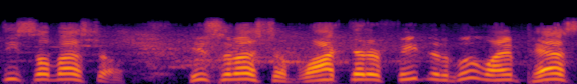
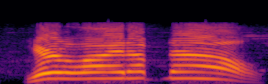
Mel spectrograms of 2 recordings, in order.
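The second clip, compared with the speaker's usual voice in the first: slow, drawn-out PA announcer call; arena announcer call; 3 semitones higher, slower than usual. Real, not acted. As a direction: stretch each word like an arena announcement. Announcing the new line on ice.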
